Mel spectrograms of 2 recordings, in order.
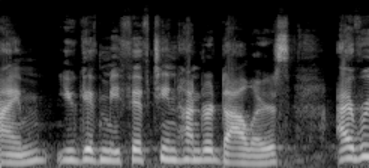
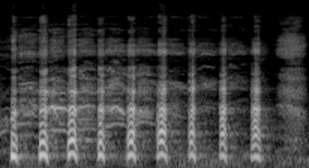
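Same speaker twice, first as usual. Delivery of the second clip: long high cackling laugh; 5 semitones higher than usual. Real, not acted. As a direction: laugh it out in a drawn-out run. Scoffing at an easy search.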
